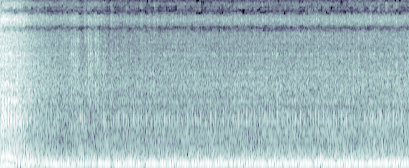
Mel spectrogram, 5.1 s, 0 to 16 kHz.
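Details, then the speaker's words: 1979 Ford Capri Mk3 Ghia 3.0 manual barn find, running after about 20 years, fed from a jerry can, no coolant so run only about 5 minutes: catches quickly, steady even low rumble, no knocks or misses; engine good. "Got it running, that was the goal. We know she's good, we know the engine's good."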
